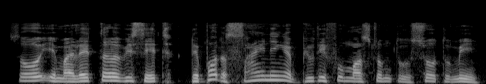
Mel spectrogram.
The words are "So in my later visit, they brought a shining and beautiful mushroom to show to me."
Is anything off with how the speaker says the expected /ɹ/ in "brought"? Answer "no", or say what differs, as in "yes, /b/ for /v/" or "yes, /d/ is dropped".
yes, /ɹ/ is dropped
